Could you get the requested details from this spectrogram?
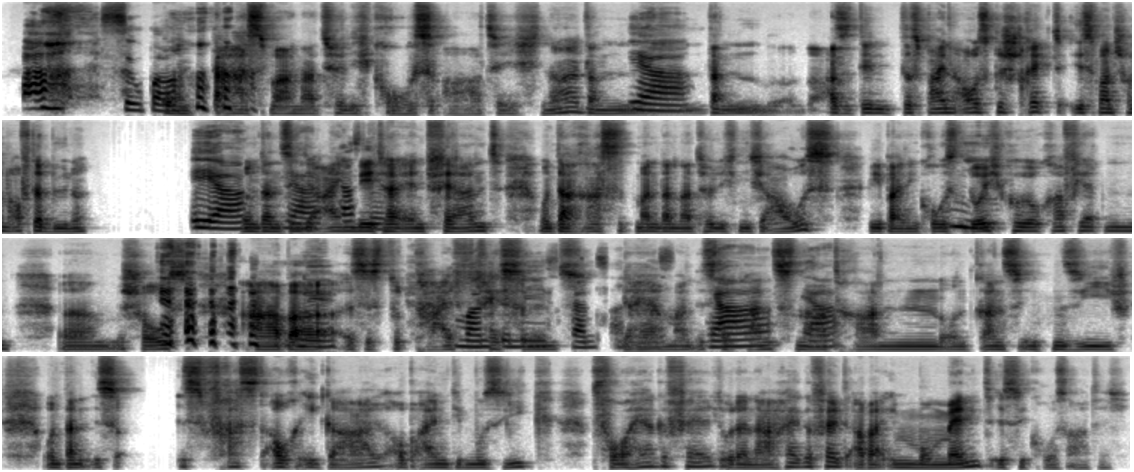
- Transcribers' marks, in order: chuckle; other background noise; laugh
- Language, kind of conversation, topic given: German, podcast, Wie beeinflusst Live-Musik langfristig deinen Musikgeschmack?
